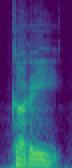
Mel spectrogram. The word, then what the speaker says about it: kari: Kari, kari. Không? Chữ A này không có dấu gạch ngang trên đầu cho nên chúng ta đọc là ơ, kari.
